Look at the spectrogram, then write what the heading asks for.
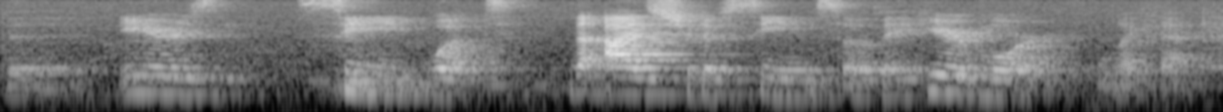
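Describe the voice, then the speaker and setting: A woman's voice: fairly low pitch, level tone, takes it slowly. A young woman volunteering, speaking thoughtfully and searching for words. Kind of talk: casual interview testimonial. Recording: echoey room, voice far from mic, noise.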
